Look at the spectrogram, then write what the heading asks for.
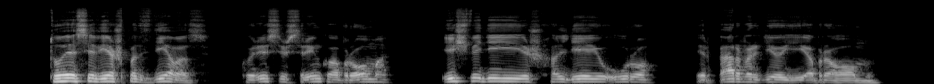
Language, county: Lithuanian, Kaunas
